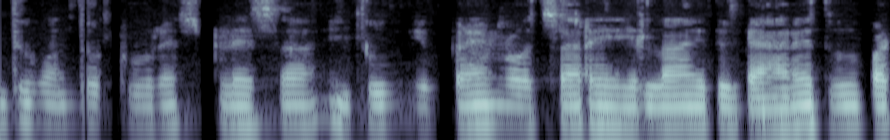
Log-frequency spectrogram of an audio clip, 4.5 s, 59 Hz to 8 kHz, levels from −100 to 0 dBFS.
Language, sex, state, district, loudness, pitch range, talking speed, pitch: Kannada, male, Karnataka, Bijapur, -33 LUFS, 95-100 Hz, 160 wpm, 100 Hz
